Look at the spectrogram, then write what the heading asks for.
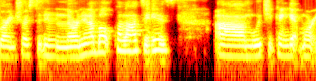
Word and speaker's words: Pilates: Oh, now you pronounce it right. Yes, Pilates.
